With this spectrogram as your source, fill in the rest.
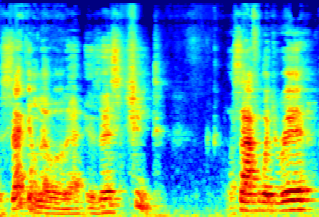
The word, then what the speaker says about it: escheat: Escheat.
